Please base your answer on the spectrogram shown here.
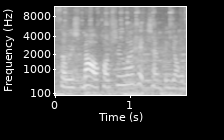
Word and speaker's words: champignon: ซื้อ ได้ ไม่ ยาก ออก เสียง ที่ ถูก ต้อง ออก เสียง ว่า ชปิยุง ชปิยุง พี่ พี่ น เป็น คน ฝรั่งเศส นะ ครับ ต่อ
